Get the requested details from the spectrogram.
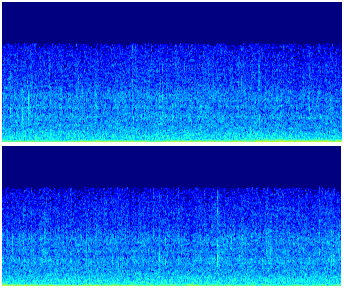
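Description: A stream gurgles over stones.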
